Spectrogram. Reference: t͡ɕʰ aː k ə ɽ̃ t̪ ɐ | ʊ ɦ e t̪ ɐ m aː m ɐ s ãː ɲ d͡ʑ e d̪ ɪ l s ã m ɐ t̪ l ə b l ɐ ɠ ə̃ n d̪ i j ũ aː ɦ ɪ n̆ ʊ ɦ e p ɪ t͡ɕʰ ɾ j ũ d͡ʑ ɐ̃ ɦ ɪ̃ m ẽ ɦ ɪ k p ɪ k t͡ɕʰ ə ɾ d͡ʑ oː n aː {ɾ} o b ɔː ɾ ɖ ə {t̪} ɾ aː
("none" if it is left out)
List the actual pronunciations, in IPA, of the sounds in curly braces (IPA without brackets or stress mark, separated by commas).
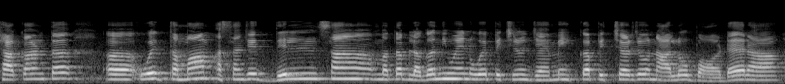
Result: l, none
